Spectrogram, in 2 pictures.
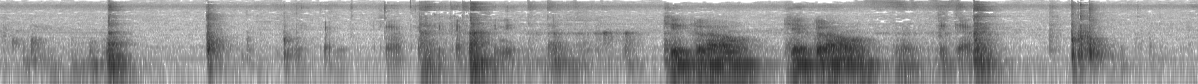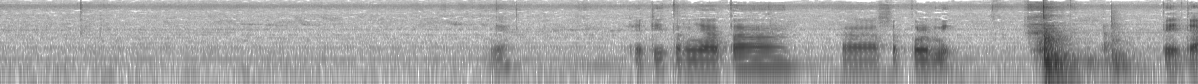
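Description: Microphones knock and clink as they are picked up and set down on a hard surface.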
